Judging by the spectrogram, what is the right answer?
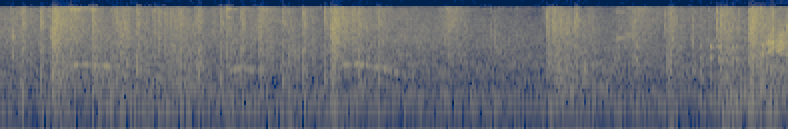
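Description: Rapid gunfire in the dungeon shooter Enter the Gungeon, a dense, continuous stream of overlapping shots and impacts that stays loud and steady throughout with no pauses.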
